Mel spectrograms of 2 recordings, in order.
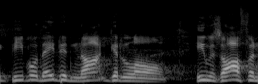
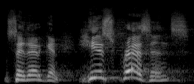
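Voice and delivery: louder, higher preaching build; full-force preaching; 6 semitones higher, 4 dB louder than usual. Acted. Pastor exhorting the congregation, full-force preaching. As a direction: preach it with fire.

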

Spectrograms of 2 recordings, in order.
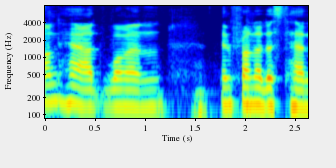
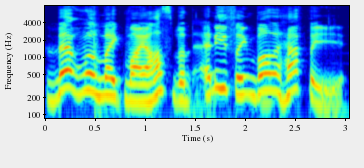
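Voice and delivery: lifted, higher woman's voice; high NPC woman voice; 7 semitones higher than usual. Acted. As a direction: play the townswoman a pitch up.

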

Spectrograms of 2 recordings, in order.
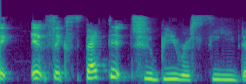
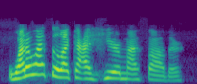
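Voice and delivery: ordinary talk, nothing marked

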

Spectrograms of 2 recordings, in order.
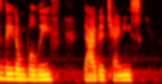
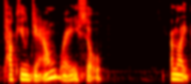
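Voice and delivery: usual speaking voice

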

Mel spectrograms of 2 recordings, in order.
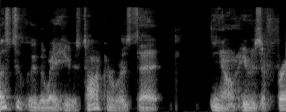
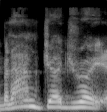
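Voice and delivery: indignant, much higher and louder, slow; arrogant; 11 semitones higher, 8 dB louder, slower than usual. Retold or imitated. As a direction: proclaim it like the title should open doors. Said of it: "he is that arrogant".

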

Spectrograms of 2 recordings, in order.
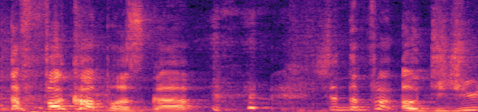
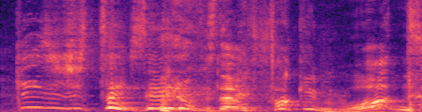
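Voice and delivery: laughing; 12 semitones higher, 4 dB louder than usual. Real, not acted. Laughing retelling.

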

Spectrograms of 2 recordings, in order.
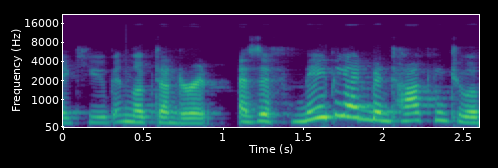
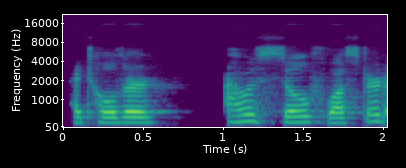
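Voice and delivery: ordinary delivery, nothing marked

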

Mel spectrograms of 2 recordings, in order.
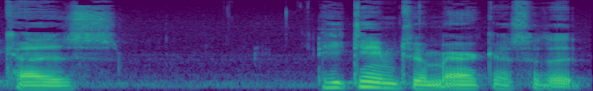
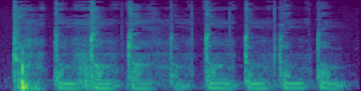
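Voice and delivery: rapid "tum tum" running noise; running footsteps; 2 semitones higher, 5 dB quieter, faster than usual. Acted. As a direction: imitate running feet, fading softer. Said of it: "he would run home".

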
